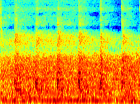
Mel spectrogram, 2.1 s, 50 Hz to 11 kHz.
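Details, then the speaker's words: 2000 Chevrolet Astra idling with a rhythmic scraping tick about three times a second near the timing and accessory belts; coolant is dripping, and the worn water pump is to be replaced. "ele tá com barulhinho aqui próximo das correias"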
